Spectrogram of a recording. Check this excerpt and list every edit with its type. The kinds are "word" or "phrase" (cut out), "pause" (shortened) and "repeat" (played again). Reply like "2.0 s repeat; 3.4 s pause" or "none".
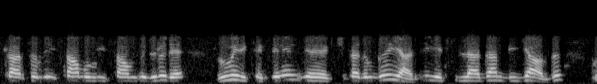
0.9 s word; 1.4 s word; 2.5 s word; 3.3 s word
